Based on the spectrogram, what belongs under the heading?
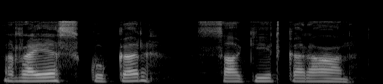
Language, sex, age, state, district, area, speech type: Kashmiri, male, 30-45, Jammu and Kashmir, Pulwama, urban, read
